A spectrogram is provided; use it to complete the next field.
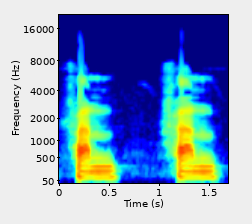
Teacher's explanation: ফার মাখরাজ হলো নিচের ঠোঁটের পেট উপরের সামনের দুই দাঁতের আগার সাথে লাগাইয়া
